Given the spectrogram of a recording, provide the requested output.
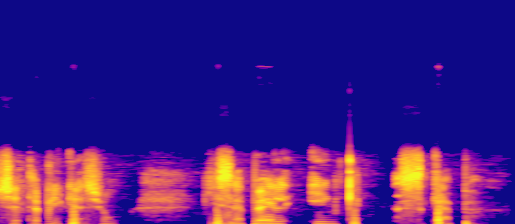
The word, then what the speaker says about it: Inkscape: Voilà, il s'agit de cette application qui s'appelle Inkscape. Inkscape, ça s'écrit I-N-K-S-C-A-P-E.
